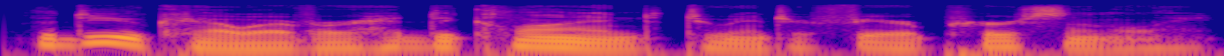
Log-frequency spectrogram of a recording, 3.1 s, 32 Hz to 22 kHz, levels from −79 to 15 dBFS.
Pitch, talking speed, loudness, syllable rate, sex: 85 Hz, 155 wpm, -18 LUFS, 6.2 syllables/s, male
